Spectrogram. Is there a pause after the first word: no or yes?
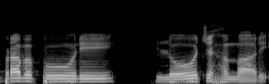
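no. The phrase runs on without a pause. The speaker calls it wrong. "ਆਪਾਂ ਪੜ੍ਹ ਜਾਂਦੇ ... ਇਸ ਤਰ੍ਹਾਂ ਨਹੀਂ ਪੜ੍ਹਨਾ"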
